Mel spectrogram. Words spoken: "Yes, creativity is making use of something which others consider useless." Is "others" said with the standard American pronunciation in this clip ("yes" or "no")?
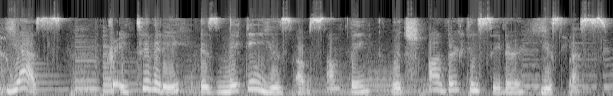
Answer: no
